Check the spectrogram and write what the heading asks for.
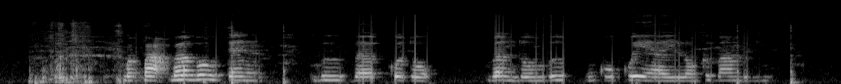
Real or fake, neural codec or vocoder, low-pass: fake; vocoder, 44.1 kHz, 128 mel bands every 256 samples, BigVGAN v2; 10.8 kHz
